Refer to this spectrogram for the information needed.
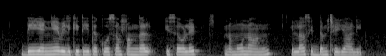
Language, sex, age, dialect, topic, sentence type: Telugu, female, 25-30, Telangana, agriculture, question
